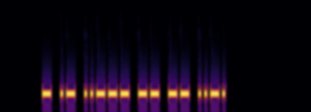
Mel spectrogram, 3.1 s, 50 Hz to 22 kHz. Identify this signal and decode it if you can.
Morse code, heard as a keyed tone, about 39 wpm, 700 Hz. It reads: TA2MMF
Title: DXCC-100 Call Signs - 6 Characters - Repeated 3x - 40wpm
